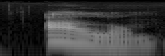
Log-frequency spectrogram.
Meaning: first-person singular indicative present definite of áll
- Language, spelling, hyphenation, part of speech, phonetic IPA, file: Hungarian, állom, ál‧lom, verb, [ˈaːlːom], Hu-állom.ogg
